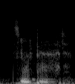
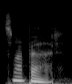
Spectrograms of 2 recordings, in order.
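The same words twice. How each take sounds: First: Softer, trailing repeat of It's not bad; It's not bad murmured much softer; quiet take. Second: Said in the usual way. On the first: Shown as a demonstration. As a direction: drop right down and say It's not bad softly. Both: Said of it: "I don't have to talk very loud".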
